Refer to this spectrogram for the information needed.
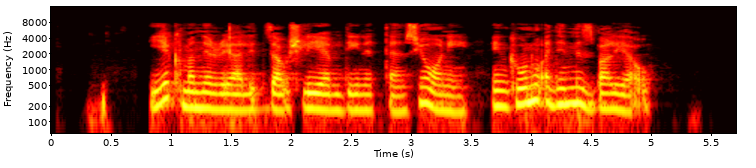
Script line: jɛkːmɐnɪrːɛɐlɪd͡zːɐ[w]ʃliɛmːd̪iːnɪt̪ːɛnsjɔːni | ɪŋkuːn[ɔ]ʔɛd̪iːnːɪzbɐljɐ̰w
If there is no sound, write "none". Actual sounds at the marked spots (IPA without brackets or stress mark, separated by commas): w, u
